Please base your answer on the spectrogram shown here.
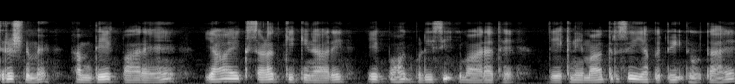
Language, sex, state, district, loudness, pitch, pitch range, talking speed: Hindi, male, Bihar, Saharsa, -18 LUFS, 110 Hz, 105-120 Hz, 205 wpm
